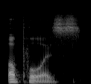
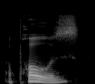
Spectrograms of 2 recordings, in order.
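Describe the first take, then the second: First: "oppose" as "o-puoz"; Jamaican pronunciation. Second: "oppose" as "uh-pohz"; English pronunciation. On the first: Teacher giving the Jamaican version, "oppose" as "o-puoz". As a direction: give oppose a hard O, then "uo". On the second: Teacher giving the English word first, "oppose" with "oh" glide. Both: Shown as a demonstration. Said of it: "oppose in a Jamaican".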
